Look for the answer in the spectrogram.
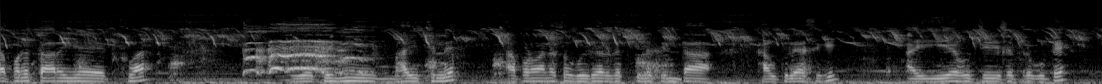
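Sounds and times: rooster crowing: 2.4 - 3.9.

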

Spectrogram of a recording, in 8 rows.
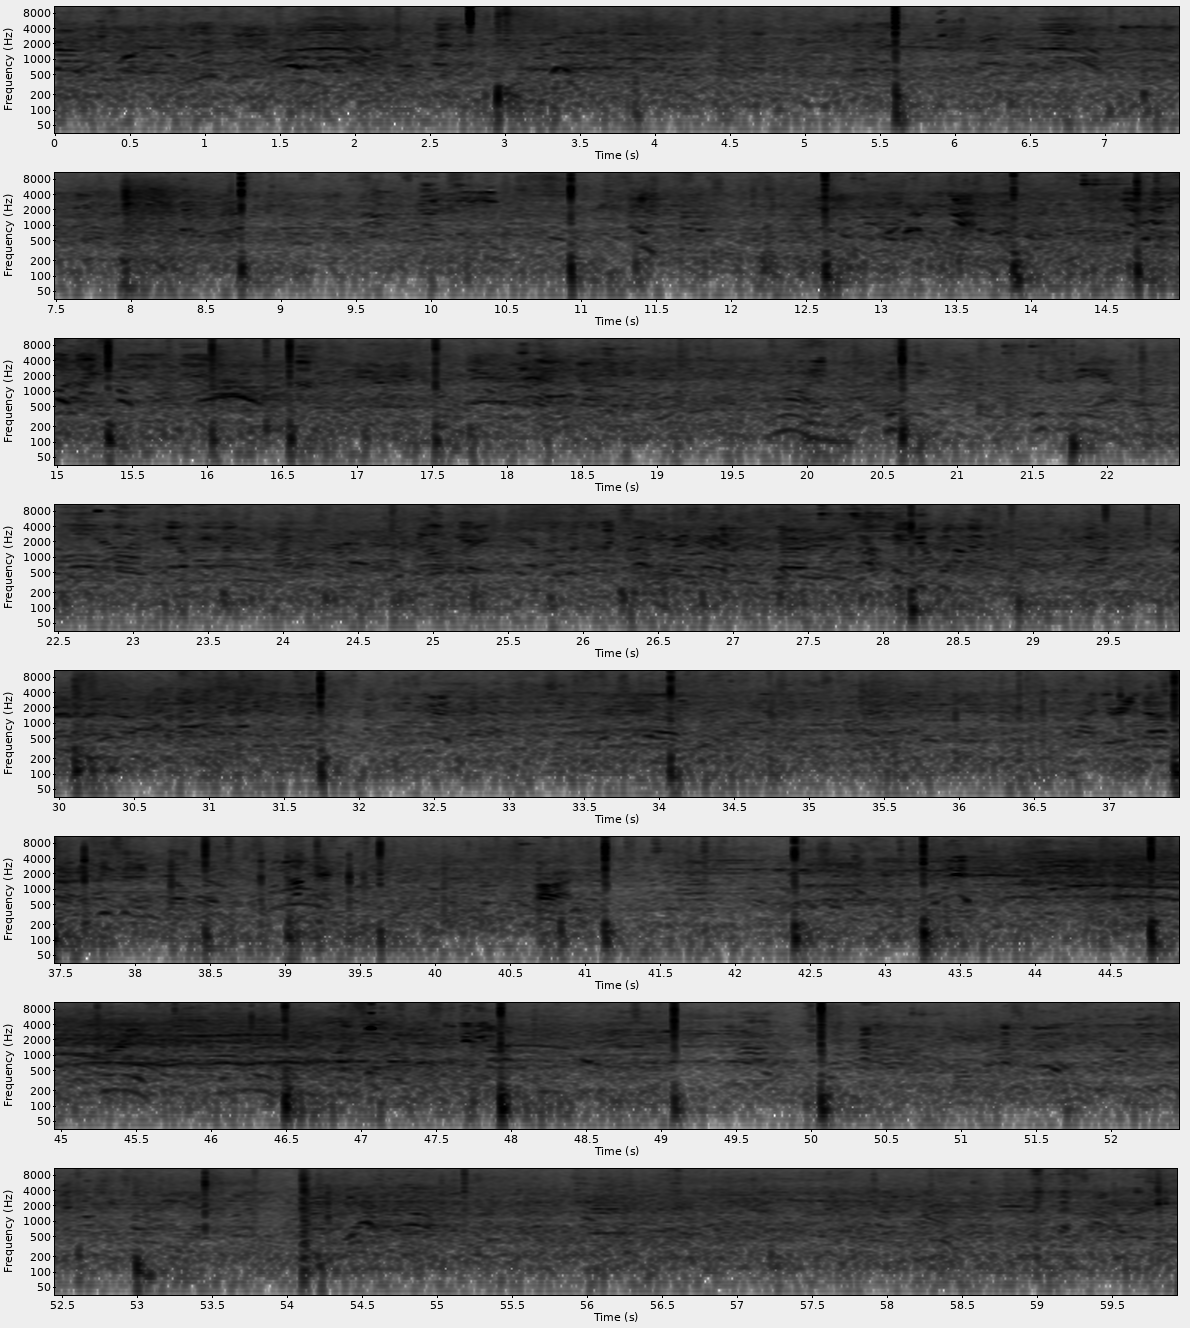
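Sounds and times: chatter of many people: 0.0 - 59.9.

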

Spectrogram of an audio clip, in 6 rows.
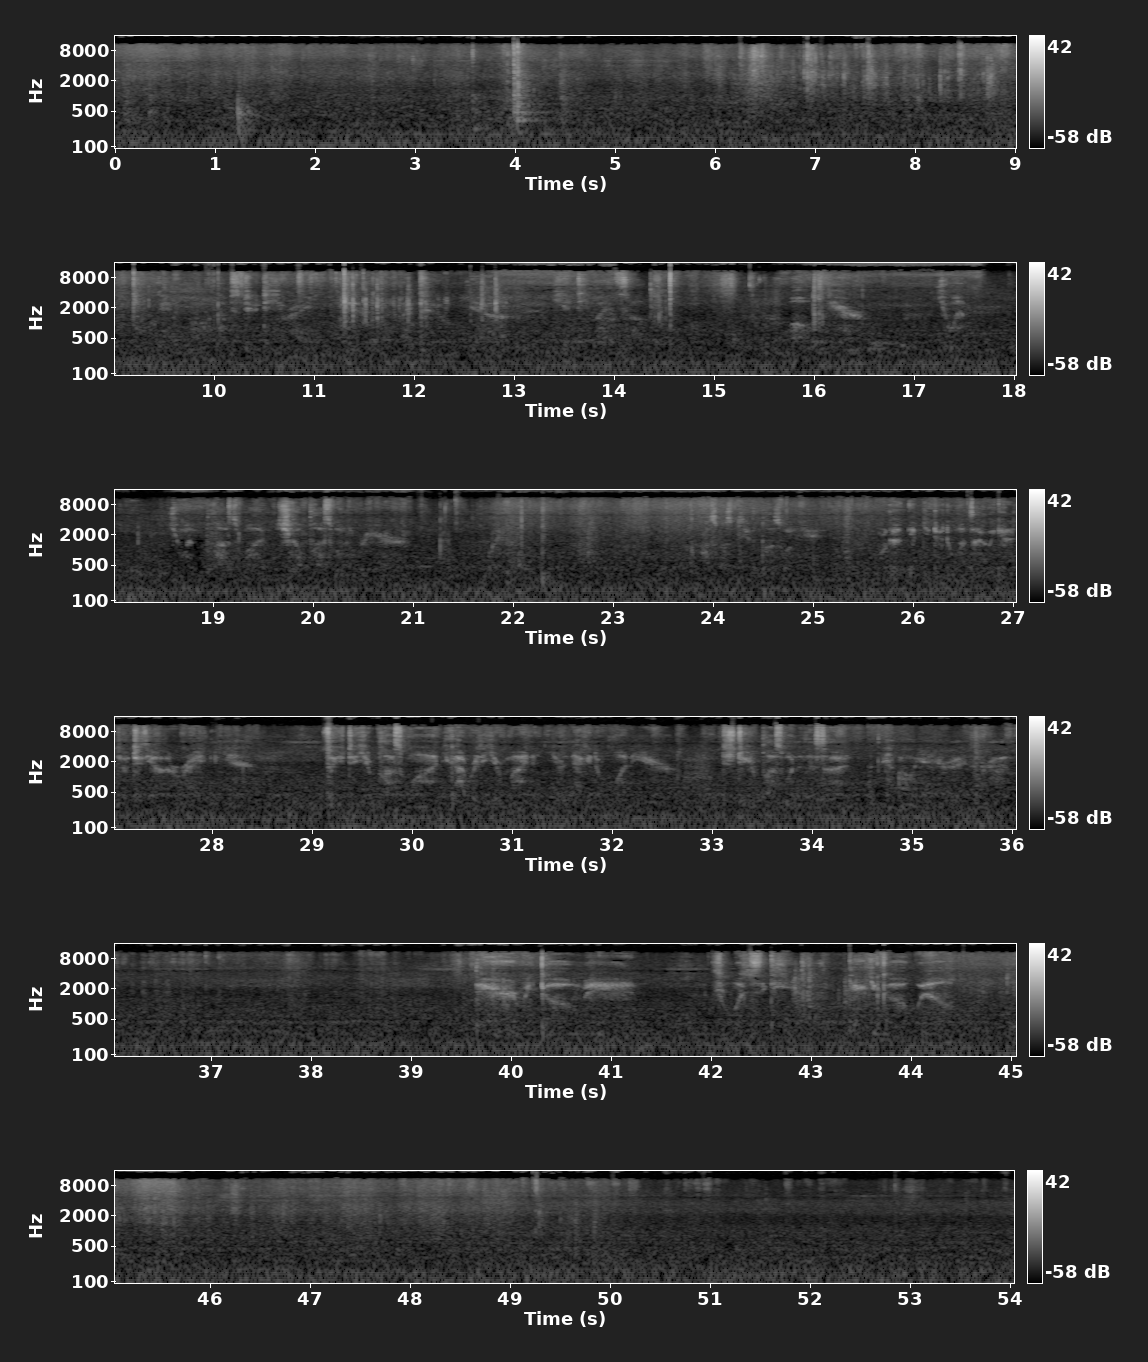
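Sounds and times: low room rumble: 0.0 - 54.0
whispered speech: 0.0 - 54.0.

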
